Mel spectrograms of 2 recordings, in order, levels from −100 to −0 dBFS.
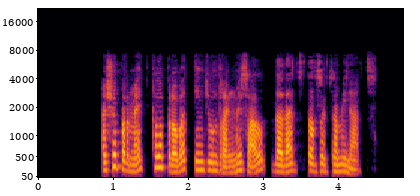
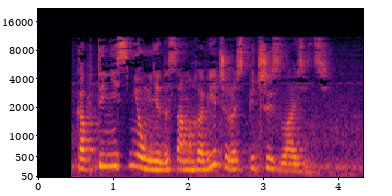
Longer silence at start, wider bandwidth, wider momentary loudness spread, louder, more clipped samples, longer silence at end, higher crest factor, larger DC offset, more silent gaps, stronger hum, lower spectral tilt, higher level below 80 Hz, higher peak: first, 0.85 s vs 0.45 s; second, 7.4 kHz vs 11.5 kHz; second, 7 LU vs 10 LU; first, -19 LUFS vs -26 LUFS; neither; first, 0.6 s vs 0 s; about the same, 18 dB vs 18 dB; neither; first, 2.02-2.07 s vs none; neither; first, -7 dB/octave vs -4 dB/octave; about the same, -64 dBFS vs -60 dBFS; first, -2 dBFS vs -10 dBFS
